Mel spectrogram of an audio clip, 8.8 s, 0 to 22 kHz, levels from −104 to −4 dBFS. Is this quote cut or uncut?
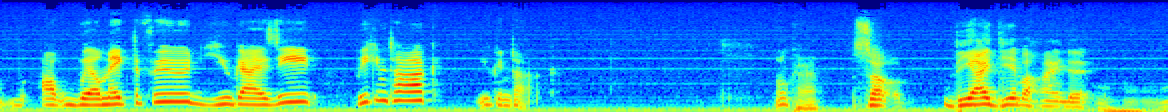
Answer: uncut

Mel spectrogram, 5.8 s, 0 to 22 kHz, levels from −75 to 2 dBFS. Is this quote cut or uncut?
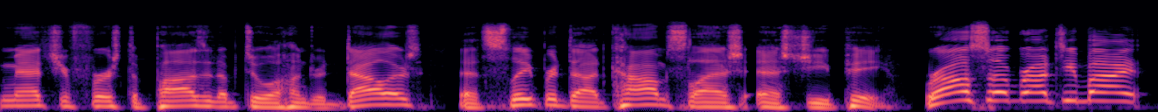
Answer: cut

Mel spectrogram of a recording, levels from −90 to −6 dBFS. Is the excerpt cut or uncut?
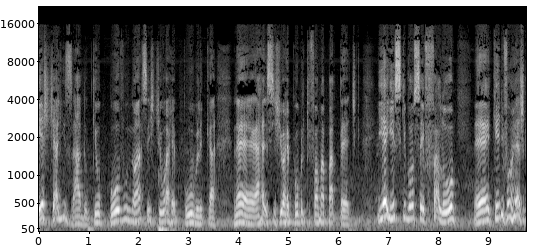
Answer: uncut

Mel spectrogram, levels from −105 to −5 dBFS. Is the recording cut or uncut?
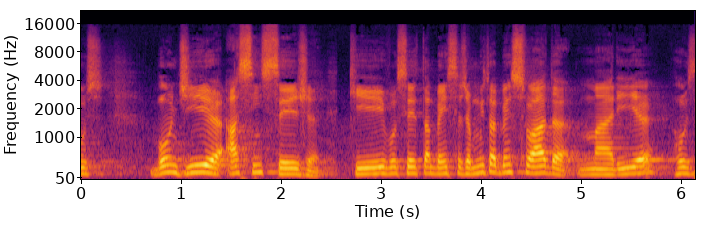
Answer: cut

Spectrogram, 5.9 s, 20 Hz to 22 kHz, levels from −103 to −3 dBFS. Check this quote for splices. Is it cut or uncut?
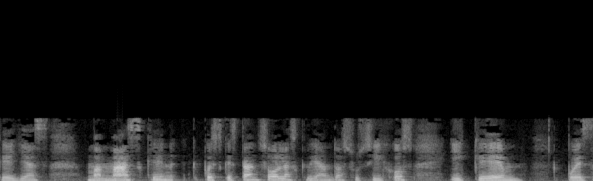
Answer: uncut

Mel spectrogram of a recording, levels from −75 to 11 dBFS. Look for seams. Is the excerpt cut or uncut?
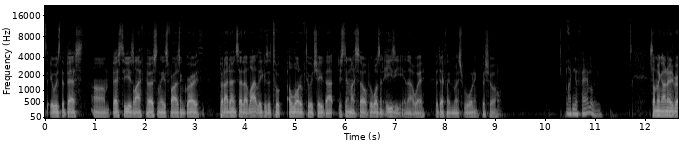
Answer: cut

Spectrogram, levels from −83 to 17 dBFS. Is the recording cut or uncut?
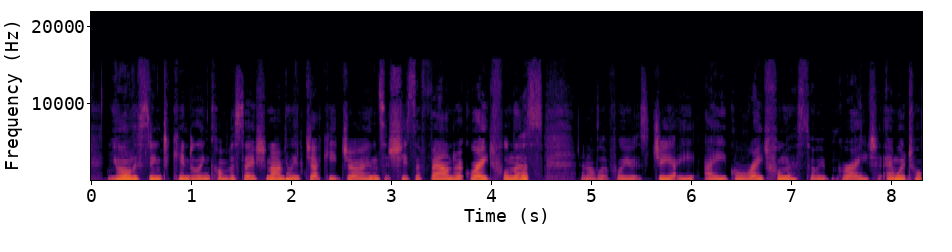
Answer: cut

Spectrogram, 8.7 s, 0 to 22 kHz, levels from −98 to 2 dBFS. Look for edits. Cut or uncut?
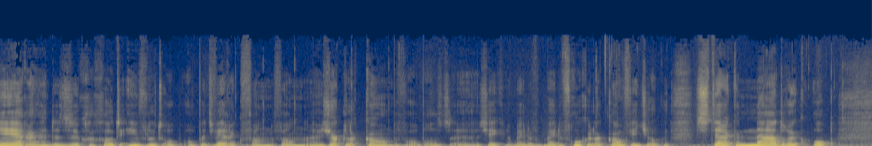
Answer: uncut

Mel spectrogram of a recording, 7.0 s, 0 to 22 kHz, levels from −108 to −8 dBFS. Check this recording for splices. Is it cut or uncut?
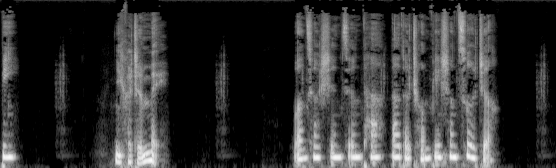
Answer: uncut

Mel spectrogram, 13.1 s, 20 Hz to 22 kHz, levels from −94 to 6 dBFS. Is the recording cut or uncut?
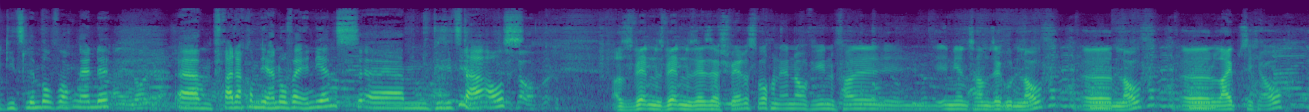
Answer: cut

